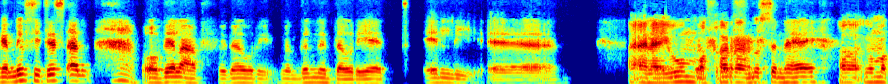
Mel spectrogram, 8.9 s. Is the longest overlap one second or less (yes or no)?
no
